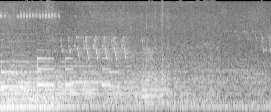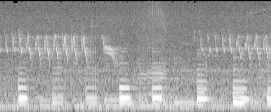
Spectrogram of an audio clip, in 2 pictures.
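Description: Insects chirping in short bursts of rapid, high-pitched pulses, three bursts in all, over acoustic guitar music. Held notes fade out in the first two seconds, then plucked guitar notes begin about four seconds in.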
